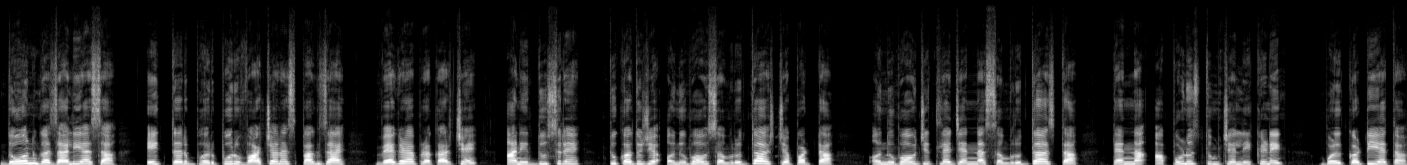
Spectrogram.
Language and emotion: Goan Konkani, neutral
